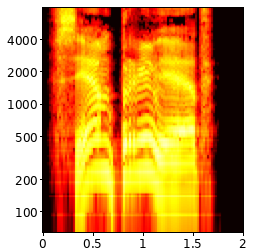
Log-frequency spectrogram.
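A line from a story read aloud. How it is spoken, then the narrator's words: Full-throated roar through megaphone. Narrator (Russian): Он поднес к рту мегафон и проревел во всю глотку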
